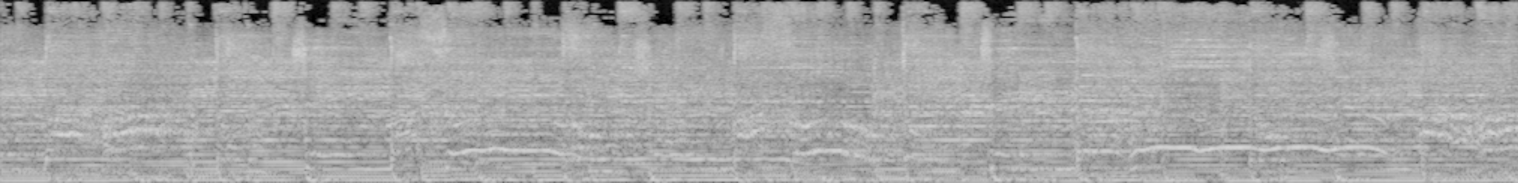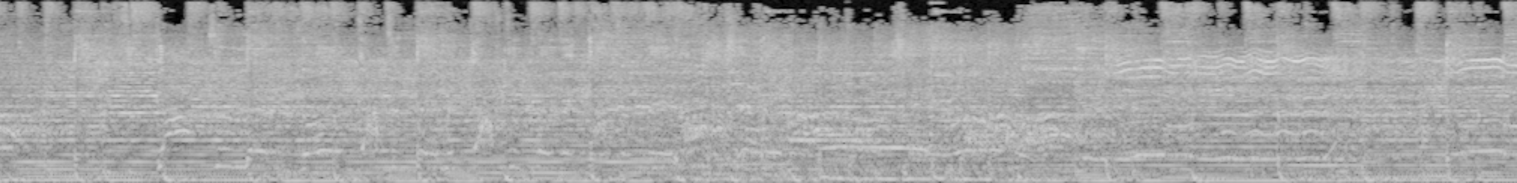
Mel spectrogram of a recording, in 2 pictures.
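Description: A rock band's new single plays at a steady, loud level, with dense guitars, bass and drums filling the mix and no talking over the track.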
